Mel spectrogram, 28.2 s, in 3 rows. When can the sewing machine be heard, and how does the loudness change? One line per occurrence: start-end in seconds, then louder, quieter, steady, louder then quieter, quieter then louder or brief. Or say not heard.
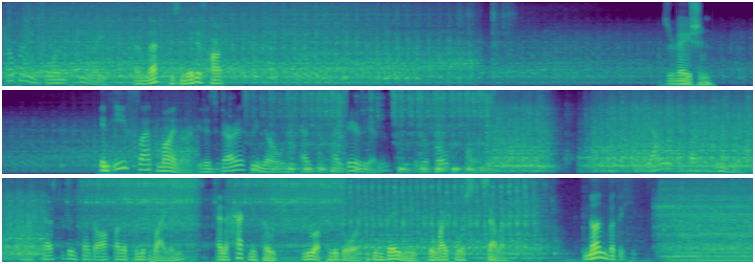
0.0-28.1 quieter then louder.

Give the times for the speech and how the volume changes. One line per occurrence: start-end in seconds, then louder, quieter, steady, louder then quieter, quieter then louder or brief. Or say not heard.
0.0-2.8 brief
8.3-8.8 brief
10.6-15.6 quieter
17.4-25.1 louder
26.1-26.6 brief.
